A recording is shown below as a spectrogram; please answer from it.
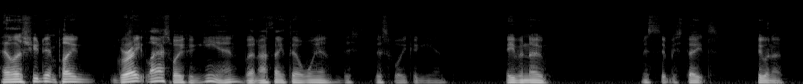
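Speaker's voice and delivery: speaking softly into the mic. Giving a game pick on air: whispering into the mic. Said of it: "you gonna whisper into it some more".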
